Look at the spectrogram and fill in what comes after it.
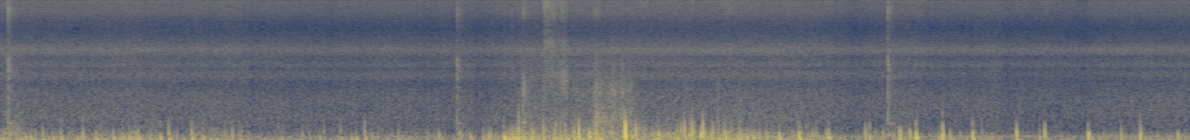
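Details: Irregular loud ticks, pops, taps and creaks inside a bedroom wall from a neighbor's natural-gas water heater metal exhaust flue expanding and contracting as hot exhaust heats it and it cools.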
